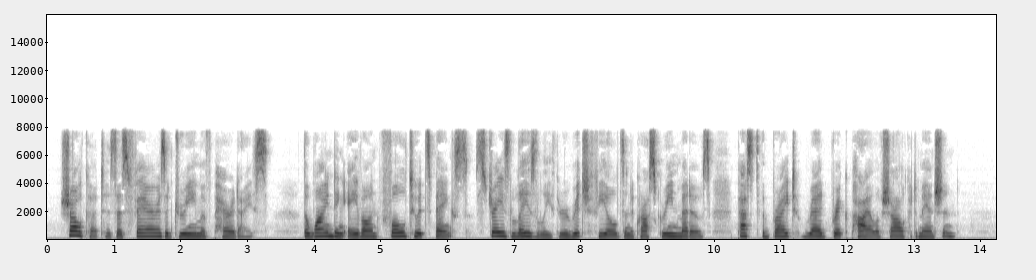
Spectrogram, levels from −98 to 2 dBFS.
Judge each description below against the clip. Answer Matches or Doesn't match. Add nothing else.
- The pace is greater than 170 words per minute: Doesn't match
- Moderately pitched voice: Doesn't match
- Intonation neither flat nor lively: Doesn't match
